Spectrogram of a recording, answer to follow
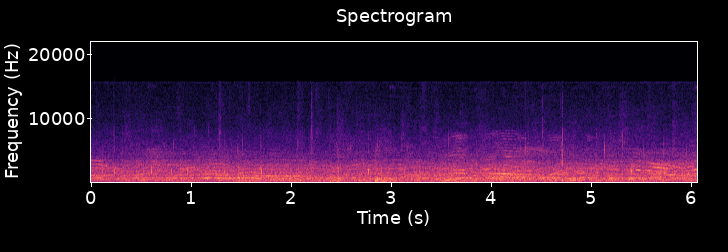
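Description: A crowd of spectators lining a street, many voices talking and calling out over one another.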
